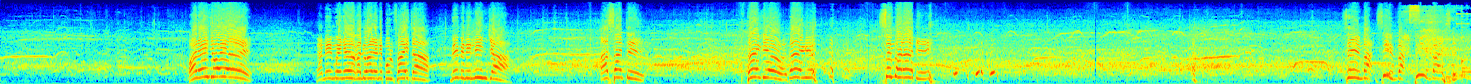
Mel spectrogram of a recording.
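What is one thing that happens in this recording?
A large crowd cheers and roars outdoors.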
